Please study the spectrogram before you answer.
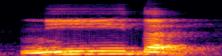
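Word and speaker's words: neither: टी एच ई आर नाधर नहीं है यह क्या है नीदर नीदर नीदर नीदर आर बोलते नहीं अंग्रेज नीदर इसी तरह य आर बहुत फेंट उच्चारण इ ठीक है और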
